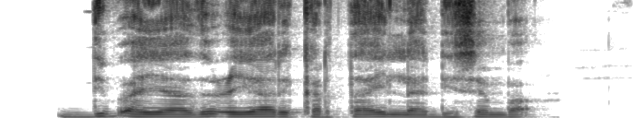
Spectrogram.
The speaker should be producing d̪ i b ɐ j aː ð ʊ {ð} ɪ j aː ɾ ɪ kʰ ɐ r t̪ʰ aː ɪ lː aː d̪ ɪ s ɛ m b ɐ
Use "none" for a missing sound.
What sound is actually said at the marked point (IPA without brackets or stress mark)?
ʕ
